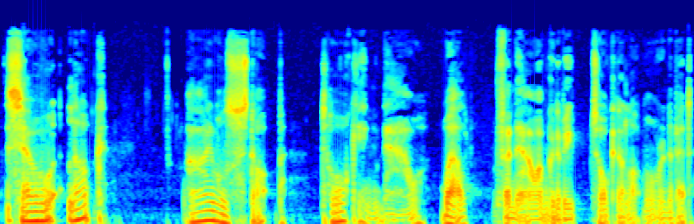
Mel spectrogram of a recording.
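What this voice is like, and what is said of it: Hoarse, worn-out voice. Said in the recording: “I've been talking so much, my voice is gone. Where's that echinacea throat spray”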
